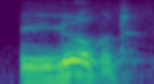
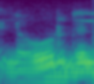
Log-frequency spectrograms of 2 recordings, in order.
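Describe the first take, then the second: First: Some written letters are silent, French style. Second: Every written letter is sounded, Spanish style. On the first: "un francés lo diría Lourdes" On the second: "lo decimos nosotros"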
